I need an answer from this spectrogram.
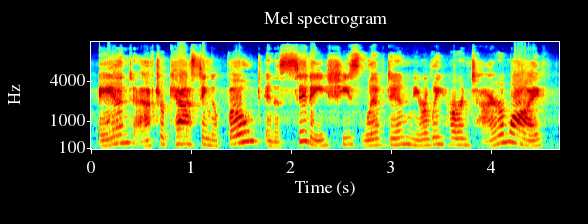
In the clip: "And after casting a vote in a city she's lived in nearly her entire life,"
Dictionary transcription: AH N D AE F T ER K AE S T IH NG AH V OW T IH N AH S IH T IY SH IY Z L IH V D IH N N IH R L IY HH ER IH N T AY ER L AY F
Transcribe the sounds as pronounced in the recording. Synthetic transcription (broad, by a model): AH N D AE F T ER K AE S T IH NG AH V OW T IH N AH S IH T IY SH IY Z L IH V D IH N N IH R L IY ER IH N T AY ER L AY F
